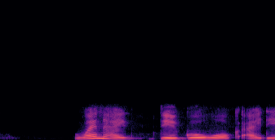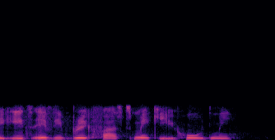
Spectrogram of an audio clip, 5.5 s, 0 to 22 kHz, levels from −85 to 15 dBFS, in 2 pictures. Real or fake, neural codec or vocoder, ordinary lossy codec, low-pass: fake; codec, 16 kHz, 4 kbps, X-Codec, WavLM features, trained on Multilingual LibriSpeech; Opus, 16 kbps; 5.4 kHz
